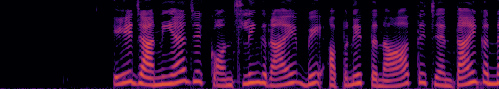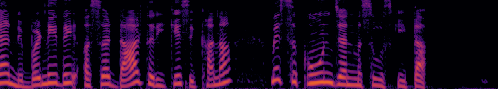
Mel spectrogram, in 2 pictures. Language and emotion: Dogri, happy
